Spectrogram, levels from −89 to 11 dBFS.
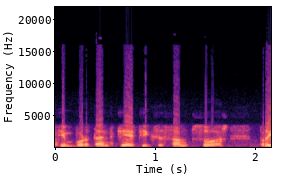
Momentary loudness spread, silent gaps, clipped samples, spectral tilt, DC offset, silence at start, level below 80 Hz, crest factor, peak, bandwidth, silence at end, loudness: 7 LU; none; 0.2%; -4 dB/octave; under 0.1%; 0 s; -54 dBFS; 10 dB; 0 dBFS; 12.5 kHz; 0 s; -11 LUFS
